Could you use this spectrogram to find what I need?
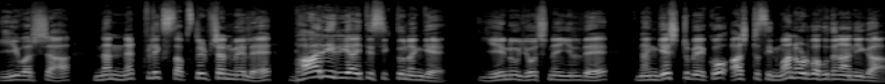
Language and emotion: Kannada, happy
